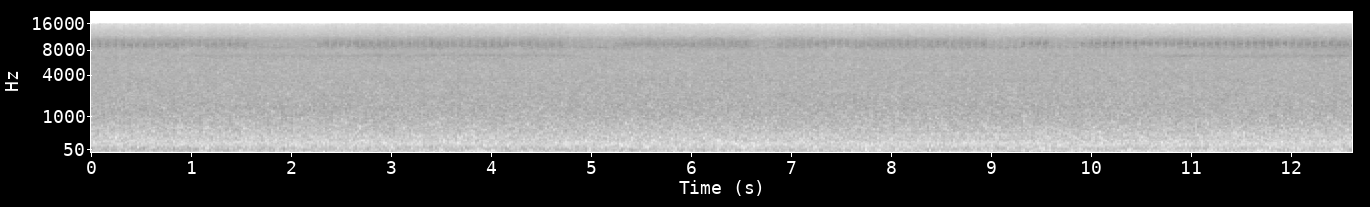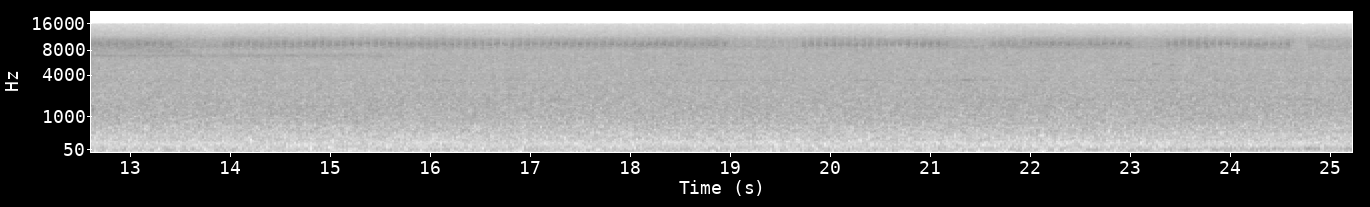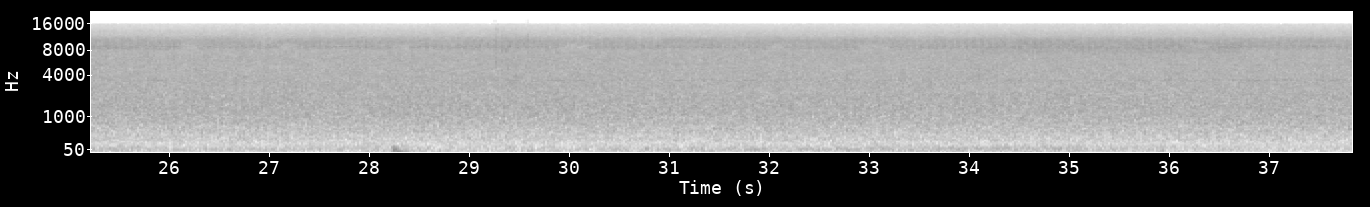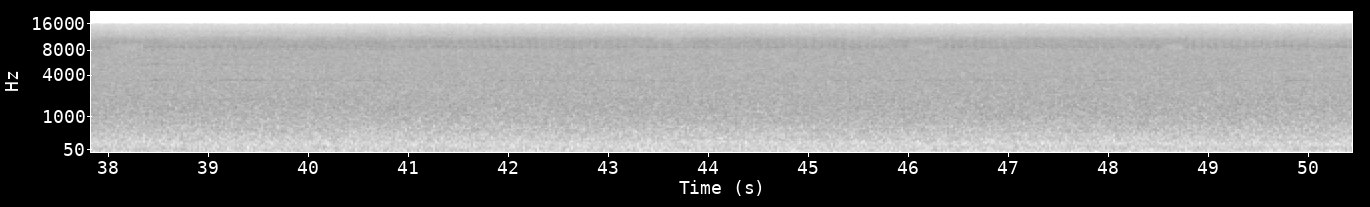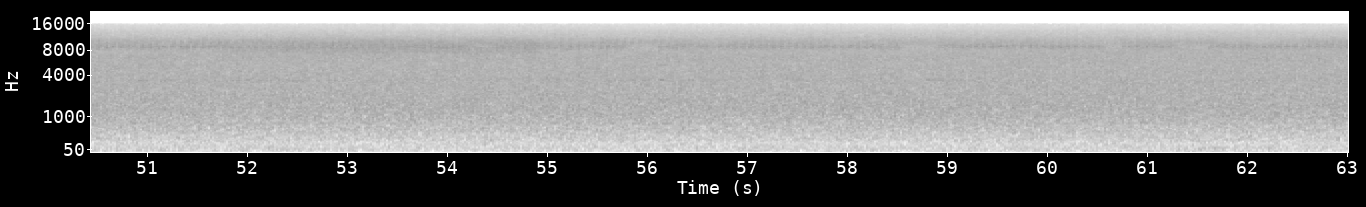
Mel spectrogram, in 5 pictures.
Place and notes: Près de la cabane Le Dahu, le bruit du torrent domine, quelques stridulations de sauterelles et criquets émergent ainsi que le tintement aléatoire de cloches de vaches.
France métropolitaine, France, 16 August 2022, ~19:00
